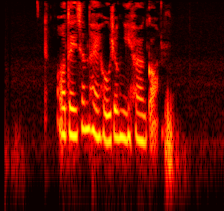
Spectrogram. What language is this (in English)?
Cantonese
